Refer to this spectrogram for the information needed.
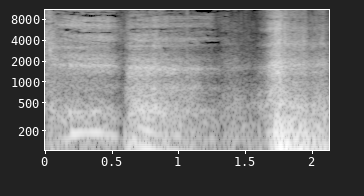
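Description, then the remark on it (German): Audible breaths drawn in and pushed out, three airy passes in a row with the last one loudest and most forceful, as someone breathes deeply in and out on purpose. “würde ich empfehlen, einfach nur bewusst atmen zwei Minuten am Tag hinsetzen, Augen schließen, aufrecht hinsetzen und einfach nur zwei Minuten am Stück tief ein- und ausatmen.”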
